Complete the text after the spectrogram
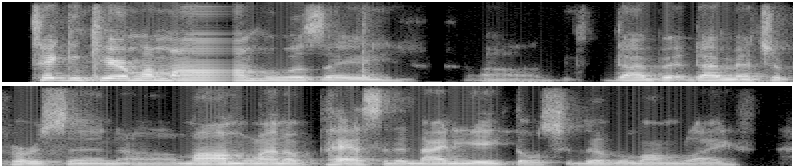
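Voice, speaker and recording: Over music in the background, a woman with a very deep, low pitch keeps a fairly even intonation while her loudness swings widely. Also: moderate pace. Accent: American. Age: 60s. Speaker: pastor and athlete's mother. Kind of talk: interview.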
